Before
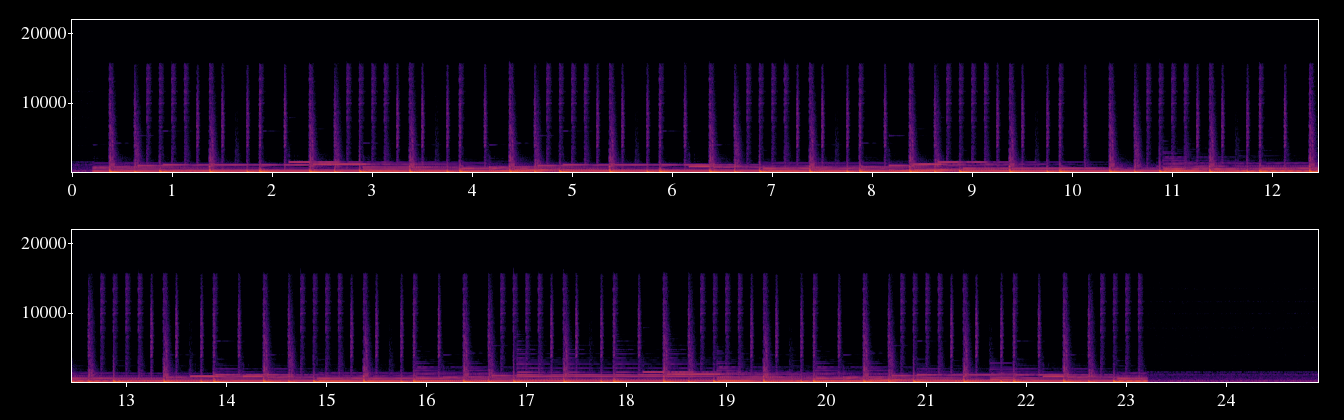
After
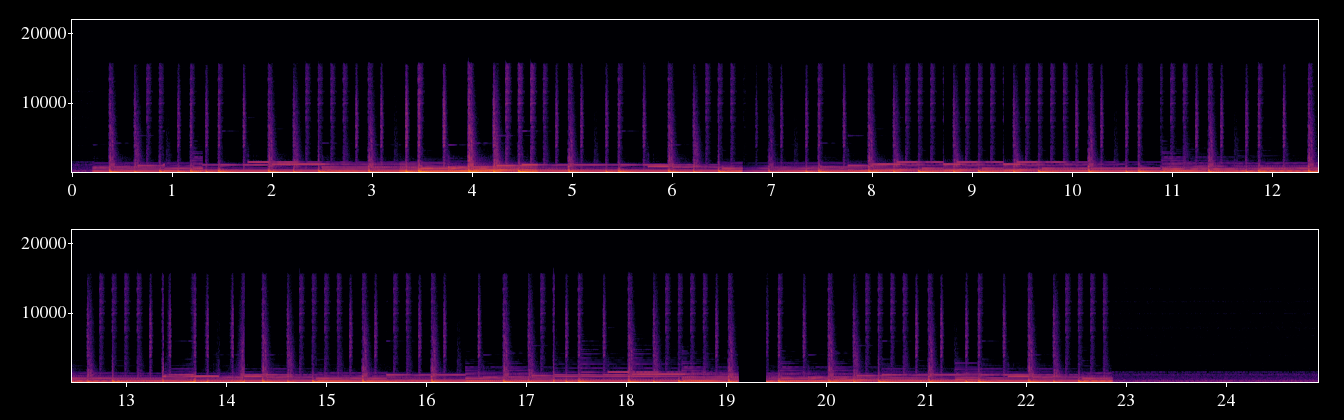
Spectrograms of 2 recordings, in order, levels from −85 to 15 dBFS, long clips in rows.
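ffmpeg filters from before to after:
-filter_complex "[0:a]asplit=16[s0][s1][s2][s3][s4][s5][s6][s7][s8][s9][s10][s11][s12][s13][s14][s15];[s0]atrim=end=0.922[s16];[s1]atrim=start=15.608:end=15.992[s17];[s2]atrim=start=1.708:end=3.682[s18];[s3]atrim=start=3.678:end=5.062,asetpts=PTS-STARTPTS,volume=2.24[s19];[s4]atrim=start=5.058:end=7.11,asetpts=PTS-STARTPTS,afade=t=out:st=2.048:d=0.004:c=hsin:silence=0.0794328[s20];[s5]atrim=start=7.11:end=9.122,asetpts=PTS-STARTPTS,afade=t=in:d=0.73:silence=0.0794328[s21];[s6]atrim=start=8.518:end=9.122[s22];[s7]atrim=start=8.518:end=10.092[s23];[s8]atrim=start=10.888:end=13.382[s24];[s9]atrim=start=13.378:end=14.192,asetpts=PTS-STARTPTS,areverse[s25];[s10]atrim=start=14.188:end=15.612[s26];[s11]atrim=start=0.918:end=1.712[s27];[s12]atrim=start=15.988:end=16.882[s28];[s13]atrim=start=17.628:end=19.47,asetpts=PTS-STARTPTS,afade=t=out:st=1.838:d=0.004:c=hsin[s29];[s14]atrim=start=19.47:end=19.75,asetpts=PTS-STARTPTS,volume=0[s30];[s15]atrim=start=19.75,asetpts=PTS-STARTPTS,afade=t=in:d=0.004:c=hsin[s31];[s16][s17]acrossfade=d=0.004:c1=hsin:c2=hsin[s32];[s32][s18]acrossfade=d=0.004:c1=hsin:c2=hsin[s33];[s33][s19]acrossfade=d=0.004:c1=hsin:c2=hsin[s34];[s20][s21]concat=n=2:v=0:a=1[s35];[s34][s35]acrossfade=d=0.004:c1=hsin:c2=hsin[s36];[s36][s22]acrossfade=d=0.004:c1=hsin:c2=hsin[s37];[s37][s23]acrossfade=d=0.004:c1=hsin:c2=hsin[s38];[s38][s24]acrossfade=d=0.004:c1=hsin:c2=hsin[s39];[s39][s25]acrossfade=d=0.004:c1=hsin:c2=hsin[s40];[s40][s26]acrossfade=d=0.004:c1=hsin:c2=hsin[s41];[s41][s27]acrossfade=d=0.004:c1=hsin:c2=hsin[s42];[s42][s28]acrossfade=d=0.004:c1=hsin:c2=hsin[s43];[s29][s30][s31]concat=n=3:v=0:a=1[s44];[s43][s44]acrossfade=d=0.004:c1=hsin:c2=hsin"

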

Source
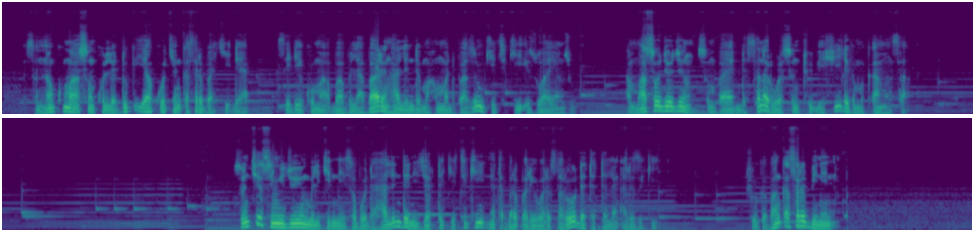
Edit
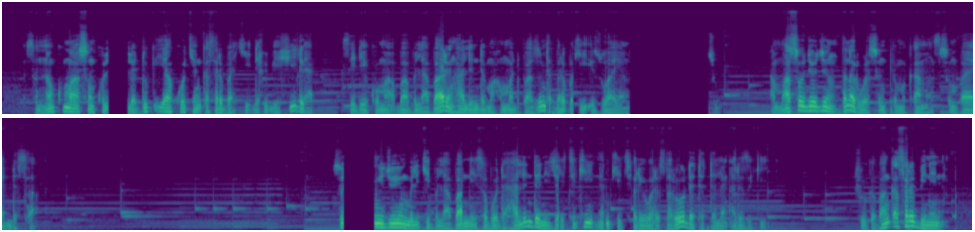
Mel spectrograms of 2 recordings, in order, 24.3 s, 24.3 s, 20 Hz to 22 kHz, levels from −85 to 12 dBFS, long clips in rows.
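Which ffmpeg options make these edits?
-filter_complex "[0:a]asplit=18[s0][s1][s2][s3][s4][s5][s6][s7][s8][s9][s10][s11][s12][s13][s14][s15][s16][s17];[s0]atrim=end=1.32,asetpts=PTS-STARTPTS,afade=t=out:st=1.316:d=0.004:c=hsin,apad=pad_dur=0.25[s18];[s1]atrim=start=1.32:end=2.962,asetpts=PTS-STARTPTS,afade=t=in:d=0.004:c=hsin[s19];[s2]atrim=start=10.018:end=10.582[s20];[s3]atrim=start=2.958:end=5.982[s21];[s4]atrim=start=18.328:end=18.672[s22];[s5]atrim=start=6.318:end=7.03,asetpts=PTS-STARTPTS,afade=t=out:st=0.708:d=0.004:c=hsin,apad=pad_dur=0.99[s23];[s6]atrim=start=7.03:end=8.702,asetpts=PTS-STARTPTS,afade=t=in:d=0.004:c=hsin[s24];[s7]atrim=start=9.418:end=10.022[s25];[s8]atrim=start=10.578:end=11.202[s26];[s9]atrim=start=8.698:end=9.422[s27];[s10]atrim=start=11.198:end=15.16,asetpts=PTS-STARTPTS,afade=t=out:st=3.958:d=0.004:c=hsin[s28];[s11]atrim=start=15.16:end=15.55,asetpts=PTS-STARTPTS,volume=0[s29];[s12]atrim=start=15.55:end=16.242,asetpts=PTS-STARTPTS,afade=t=in:d=0.004:c=hsin[s30];[s13]atrim=start=4.258:end=4.662[s31];[s14]atrim=start=16.238:end=17.452[s32];[s15]atrim=start=17.728:end=18.332[s33];[s16]atrim=start=5.978:end=6.322[s34];[s17]atrim=start=18.668[s35];[s18][s19]concat=n=2:v=0:a=1[s36];[s36][s20]acrossfade=d=0.004:c1=hsin:c2=hsin[s37];[s37][s21]acrossfade=d=0.004:c1=hsin:c2=hsin[s38];[s38][s22]acrossfade=d=0.004:c1=hsin:c2=hsin[s39];[s23][s24]concat=n=2:v=0:a=1[s40];[s39][s40]acrossfade=d=0.004:c1=hsin:c2=hsin[s41];[s41][s25]acrossfade=d=0.004:c1=hsin:c2=hsin[s42];[s42][s26]acrossfade=d=0.004:c1=hsin:c2=hsin[s43];[s43][s27]acrossfade=d=0.004:c1=hsin:c2=hsin[s44];[s28][s29][s30]concat=n=3:v=0:a=1[s45];[s44][s45]acrossfade=d=0.004:c1=hsin:c2=hsin[s46];[s46][s31]acrossfade=d=0.004:c1=hsin:c2=hsin[s47];[s47][s32]acrossfade=d=0.004:c1=hsin:c2=hsin[s48];[s48][s33]acrossfade=d=0.004:c1=hsin:c2=hsin[s49];[s49][s34]acrossfade=d=0.004:c1=hsin:c2=hsin[s50];[s50][s35]acrossfade=d=0.004:c1=hsin:c2=hsin"

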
